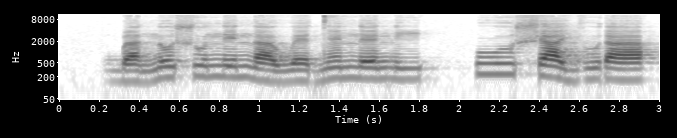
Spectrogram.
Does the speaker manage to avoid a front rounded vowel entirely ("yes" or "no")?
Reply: yes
